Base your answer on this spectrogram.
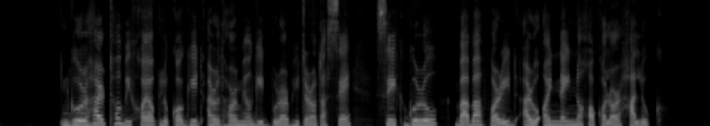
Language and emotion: Assamese, neutral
